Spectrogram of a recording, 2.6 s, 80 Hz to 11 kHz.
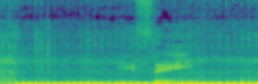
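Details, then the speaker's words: Yamaha XTZ 250X (Lander X) after a foreign iron object entered the engine, stalled it and was expelled through the exhaust; idle now steady, even low single-cylinder thumping with no knock or rattle. Piston, cylinder and head not condemned; normal idle. "então É isso aí galera o barulhinho dela ficou bem bacana esse escapamento e faz um barulhinho ficou bem bacana o barulho do motor"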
